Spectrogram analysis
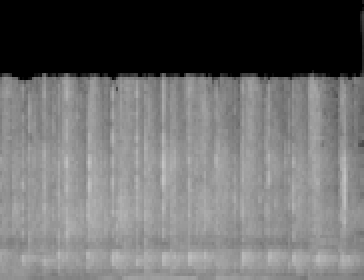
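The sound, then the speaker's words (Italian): An audience at a Radio Popolare festival event applauds the guests, many hands clapping in a dense, continuous patter at an even loudness, with a low hum and a faint voice-like tone underneath. “Va bene, allora sono le due, cominciamo e allora vorrei che facessimo un applauso ai nostri ospiti.”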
